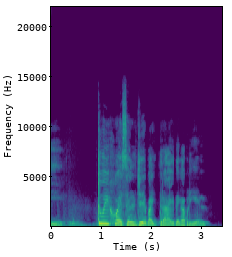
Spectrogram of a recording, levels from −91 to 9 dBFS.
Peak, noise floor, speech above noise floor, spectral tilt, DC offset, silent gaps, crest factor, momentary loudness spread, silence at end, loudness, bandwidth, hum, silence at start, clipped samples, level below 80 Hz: 0 dBFS; -40 dBFS; 21 dB; -6 dB/octave; under 0.1%; none; 16 dB; 22 LU; 0.3 s; -17 LUFS; 12.5 kHz; none; 0 s; under 0.1%; -54 dBFS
